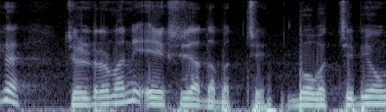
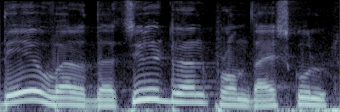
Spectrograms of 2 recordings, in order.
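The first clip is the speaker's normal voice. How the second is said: very slow, word by word; slow read-aloud; much slower than usual. Shown as a demonstration. Teacher reading the text to students, very slow. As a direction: read the line out slowly. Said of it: "तो ये कह रहे हैं".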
